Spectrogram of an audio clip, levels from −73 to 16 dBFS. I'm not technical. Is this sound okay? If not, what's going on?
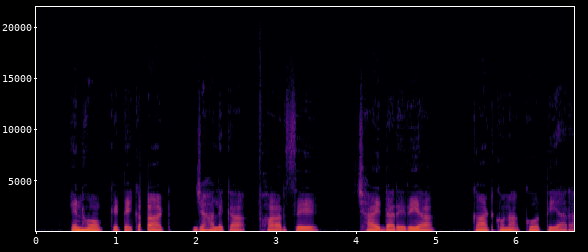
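No. From 1.2 to 1.4 s the speech briefly sounds jumbled. This is chunks out of order: two tenth-of-a-second pieces of audio swapped places, so one plays a moment late. Nothing is missing, but the joins between the pieces are abrupt.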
